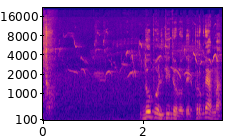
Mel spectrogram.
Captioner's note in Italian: Cinguettio di uccelli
